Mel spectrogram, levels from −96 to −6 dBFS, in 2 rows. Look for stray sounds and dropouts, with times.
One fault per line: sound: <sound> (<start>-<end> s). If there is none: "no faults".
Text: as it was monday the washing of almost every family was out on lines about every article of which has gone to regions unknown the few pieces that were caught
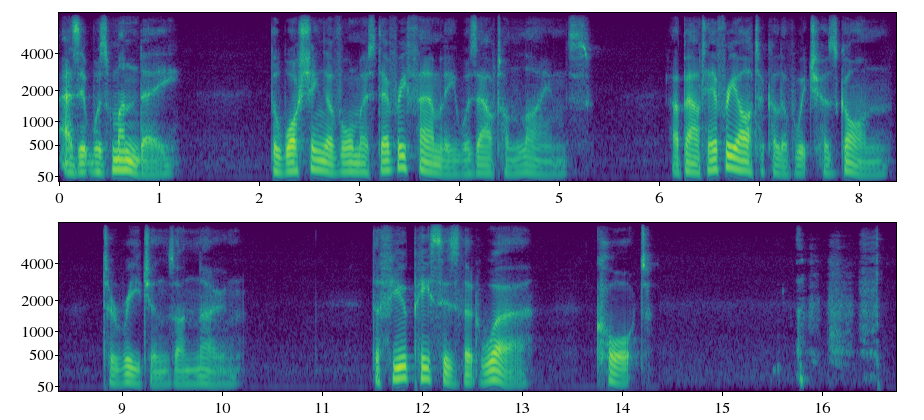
sound: breath (15.5-16.6 s)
